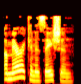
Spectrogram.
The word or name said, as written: americanization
